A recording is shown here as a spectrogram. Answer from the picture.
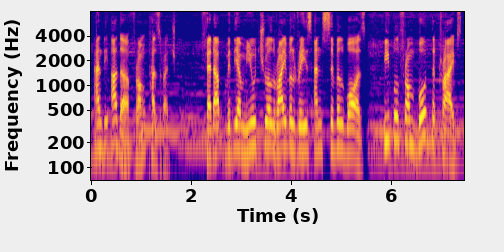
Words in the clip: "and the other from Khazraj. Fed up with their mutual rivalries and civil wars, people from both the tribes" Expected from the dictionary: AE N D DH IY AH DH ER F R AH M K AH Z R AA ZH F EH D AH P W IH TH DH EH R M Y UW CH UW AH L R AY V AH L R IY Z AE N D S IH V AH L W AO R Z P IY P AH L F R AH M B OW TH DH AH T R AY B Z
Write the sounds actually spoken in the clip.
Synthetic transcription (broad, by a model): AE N D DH IY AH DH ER F R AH M K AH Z R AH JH F EH D AH P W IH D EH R M Y UW CH UW AH L R AY V AH L R IY Z AE N D S IH V AH L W AO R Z P IY P AH L F R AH M B OW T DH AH T R AY B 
